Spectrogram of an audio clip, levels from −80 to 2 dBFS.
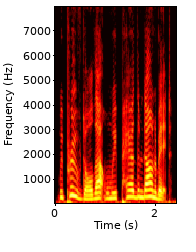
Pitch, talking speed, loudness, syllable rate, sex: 230 Hz, 270 wpm, -14 LUFS, 5.8 syllables/s, female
